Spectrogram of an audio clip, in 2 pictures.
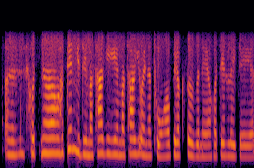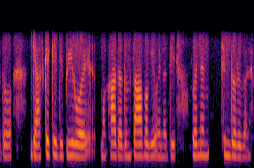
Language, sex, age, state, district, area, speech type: Manipuri, female, 18-30, Manipur, Churachandpur, rural, conversation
